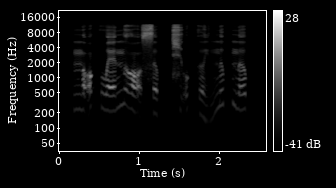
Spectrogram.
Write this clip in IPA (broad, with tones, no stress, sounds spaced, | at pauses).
n ɔ̰˧˥ k w ɛ˨˦ n ɣ ɔ̰˧˨ s ə˨˩ p̚ t͡ɕ o̰˧˥ k ə˧˩ j n ɨ˦˥ p̚ n ə˦˥ p̚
